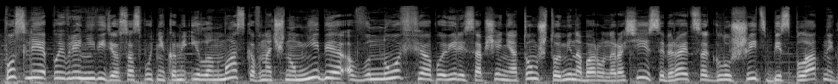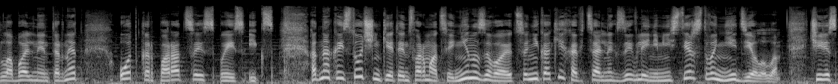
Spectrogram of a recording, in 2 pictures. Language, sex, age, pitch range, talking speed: Russian, female, 20-39, 190-255 Hz, 140 wpm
